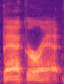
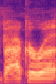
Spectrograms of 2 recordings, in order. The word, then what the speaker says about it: baccarat: out to explain the game of bakarat for the audience or pronounced baccarat again depending on the scene uh one player buys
